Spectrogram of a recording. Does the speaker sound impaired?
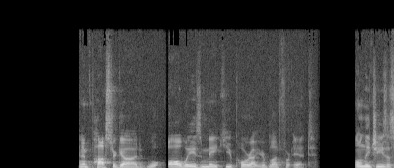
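No.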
